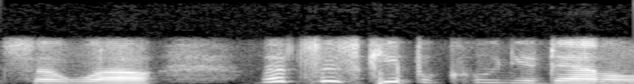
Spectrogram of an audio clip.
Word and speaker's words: Acuña: Acuña is ready to go.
